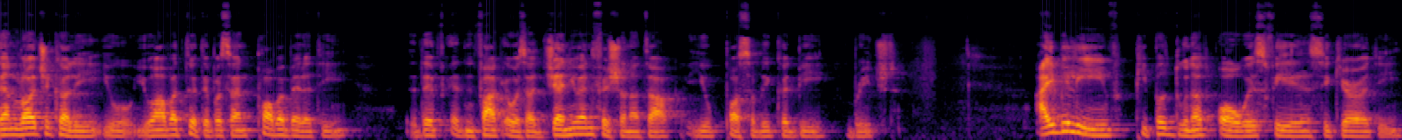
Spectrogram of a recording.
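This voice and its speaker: A man's dark, mellow, somewhat breathy voice at medium pitch with a strong Trinidadian accent, ordinary pitch variation and a moderate pace. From Trinidad and Tobago. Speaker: podcast host, cybersecurity consultant. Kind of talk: podcast monologue on business advice. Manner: hesitant, repeats words.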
